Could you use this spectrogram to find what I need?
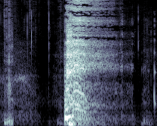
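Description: Someone bites into matzah, the unleavened cracker bread, making one sharp crunch that trails off over about half a second, with a few faint crackles and mouth sounds before and after.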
